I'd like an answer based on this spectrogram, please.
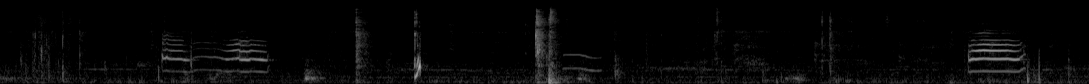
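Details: Domestic cat meowing: two short wavering meows early on, a brief falling mew midway and a louder drawn-out meow near the end, amid scattered knocks, taps and clicks in a quiet room.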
